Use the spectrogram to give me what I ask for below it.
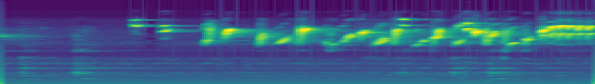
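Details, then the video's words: Wild European goldfinch giving a quick sequence of bright, chattering twitters that speed up and grow denser, over a soft low background murmur. "le doux chant du chardonneret sauvage"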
